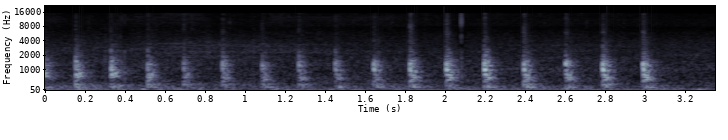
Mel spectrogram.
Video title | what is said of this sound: Lexus IS 250/350 product issues exposed | Has a very hollow sound to it.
